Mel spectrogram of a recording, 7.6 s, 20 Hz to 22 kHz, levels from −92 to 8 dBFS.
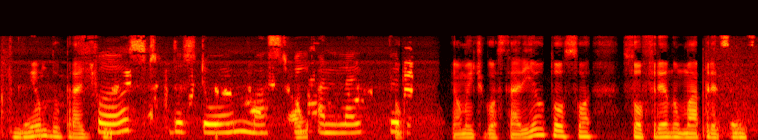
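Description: Echo leak, 0.0 to 0.08 s: a faint delayed copy of the speech trails the sound by 129 ms. The likely cause is a loudspeaker on the far side whose echo canceller let part of its own playback back into the microphone. It returns from 0.45 to 3.44 s, now only about 10 dB below the speech, and again from 3.8 to 4.45 s, where the 129 ms repeat is about as loud as the speech and clearly doubles it.

Speech suppressed in double talk, 0.09 to 0.36 s: the speech dips by about 10 dB. The likely cause is both sides talking at once, so the canceller could not tell the talker from the returning echo and turned everything down. It recurs from 0.99 to 1.72 s and from 2.06 to 4.08 s, with drops of about 25 dB that leave the speech gapped and thinned, and briefly from 7.17 to 7.56 s, dipping about 15 dB.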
